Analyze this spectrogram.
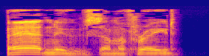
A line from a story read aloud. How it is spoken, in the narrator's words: I answered in a heavy voice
